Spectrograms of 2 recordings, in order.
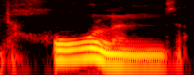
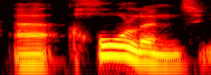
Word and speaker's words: Haaland: Now with Haaland up top, there's points tallies to look at from game week one, game week two, teams to reveal, community team latest.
